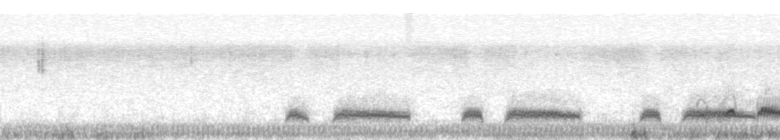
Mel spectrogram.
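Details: Trapping decoy dove in Cà Mau, Vietnam, beginning its stuttering coo after a noisy pause: three short-then-long coo pairs over steady low rumble.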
